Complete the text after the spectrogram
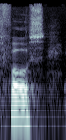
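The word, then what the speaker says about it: phos (φῶς): So this Greek word is pronounced phos, and it's the Greek word for light in this scripture means to shine.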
